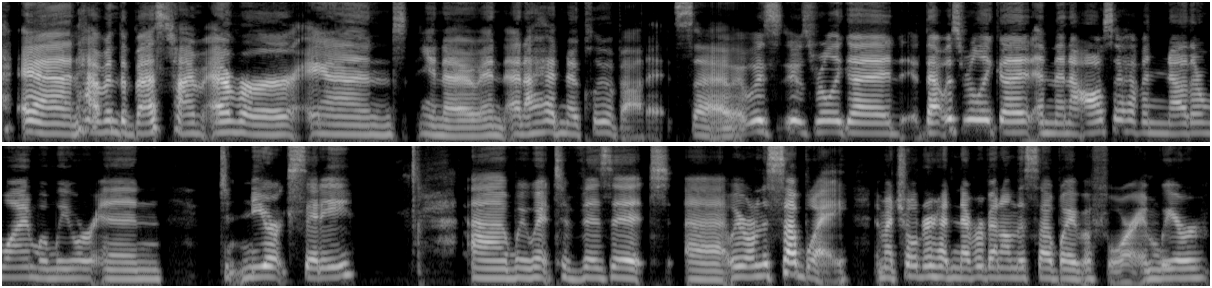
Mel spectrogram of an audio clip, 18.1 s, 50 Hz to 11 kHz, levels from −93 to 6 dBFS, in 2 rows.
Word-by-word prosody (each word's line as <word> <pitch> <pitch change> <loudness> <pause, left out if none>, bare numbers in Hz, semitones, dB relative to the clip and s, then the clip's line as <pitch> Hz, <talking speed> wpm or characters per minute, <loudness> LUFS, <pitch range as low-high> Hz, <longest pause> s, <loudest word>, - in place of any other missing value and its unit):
and 195 -4 +7
having 225 0 +2
the 220 - -1
best 195 +1 +3
time 195 0 +2
ever," 185 -5 +4
and, 180 -2 0 0.2
you 185 -3 -8
know, 155 - -1
and 150 +2 0
and 190 +1 +1
I - - +2
had 215 0 -2
no 190 -2 -5
clue 215 +4 -9
about 425 - -10
it, 340 -1 -13
so - - -5
it - - -2
was 455 +2 0
it 460 - 0
was 430 - -9
really 220 0 -2
good. 200 - +3 0.2
That - - +5
was 485 0 -1
really 470 -1 +1
good, 215 0 +3
and 200 0 -5
then 195 0 -2
I 190 - 0
also 225 +4 +1
have 225 -2 -8
another 200 0 -4
one 200 0 -3
when 180 -1 -8
we 180 0 -9
were 180 0 -4
in 170 -1 -5 0.4
t - - -9
New 195 +2 -4
York 205 -2 +1
City. 195 +6 -2 0.9
Um, 180 -1 +2
we 190 -1 -6
went 195 +1 -3
to 205 - -8
visit, 195 - -1 0.2
uh, 160 -2 -1
we 205 - -2
were 205 - +1
on 205 - 0
the 230 - 0
subway, 250 0 +3 0.2
and - - -12
my - - +2
children 210 -1 0
had 195 -2 +1
never 190 +2 0
been 195 -1 -2
on 190 - -1
the 185 - -5
subway 180 -2 -1
before, 170 +1 -6
and 165 +1 -4
we're 180 0 -2
195 Hz, 220 wpm, -24 LUFS, 180-215 Hz, 0.9 s, and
